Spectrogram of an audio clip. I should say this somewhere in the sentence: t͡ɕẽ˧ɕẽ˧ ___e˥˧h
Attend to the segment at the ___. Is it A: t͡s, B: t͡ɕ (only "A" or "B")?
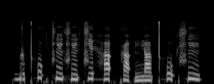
B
